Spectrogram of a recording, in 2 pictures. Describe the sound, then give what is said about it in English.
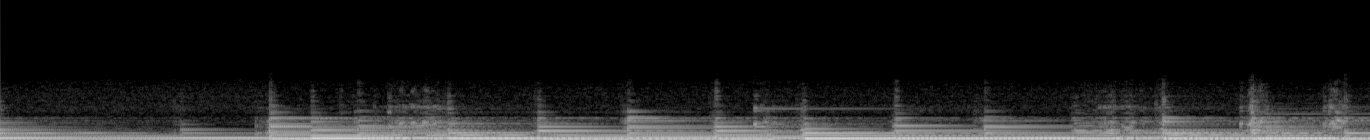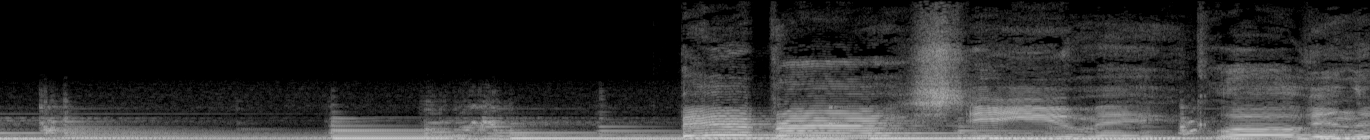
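A song plays as an outro: loud, effects-heavy instrumental music with sustained distorted tones and shifting chords, swelling brighter and fuller near the end, with no voices. “Um, and uh, if there's nothing else, um, we'll we'll have the song play us out.”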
